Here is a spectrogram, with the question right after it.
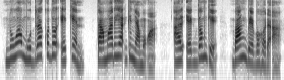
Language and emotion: Santali, neutral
